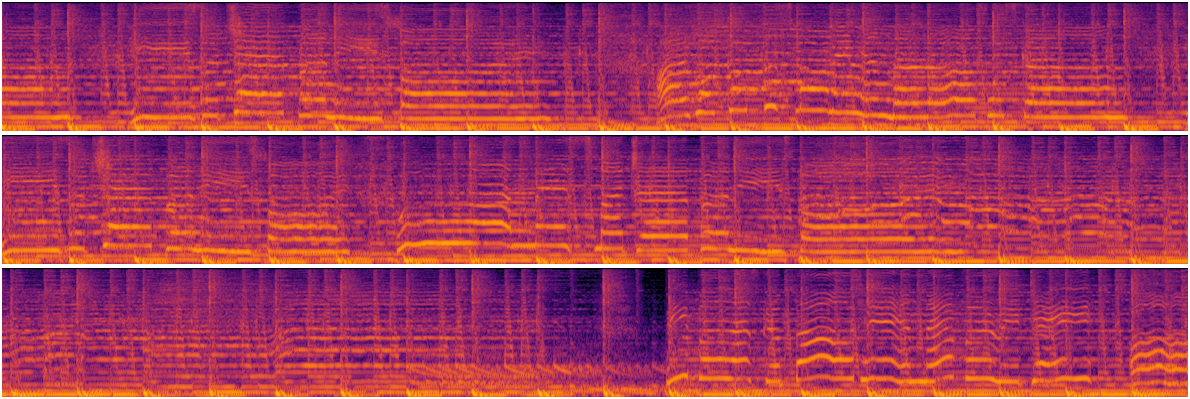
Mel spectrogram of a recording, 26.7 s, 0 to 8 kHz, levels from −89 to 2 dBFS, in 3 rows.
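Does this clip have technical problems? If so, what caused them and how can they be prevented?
No, nothing here points to a technical problem, so there's nothing to trace back or guard against this time.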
